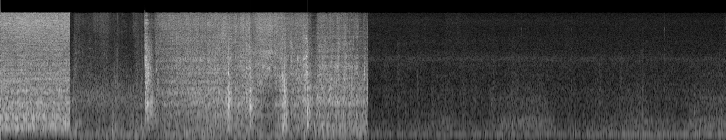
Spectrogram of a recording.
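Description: A loud steady rushing hiss cuts off abruptly about a second in. From about two seconds in, hot steel hinge strap blanks are quenched in a bucket of water, hissing and sizzling with crackles for about three seconds until it stops suddenly, leaving faint room tone.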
